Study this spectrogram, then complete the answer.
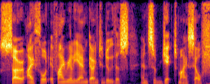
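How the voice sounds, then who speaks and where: A man with a New Zealand accent and a bright, sharp tone, at a fairly slow pace against a quiet background. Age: 50s. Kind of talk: interview.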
